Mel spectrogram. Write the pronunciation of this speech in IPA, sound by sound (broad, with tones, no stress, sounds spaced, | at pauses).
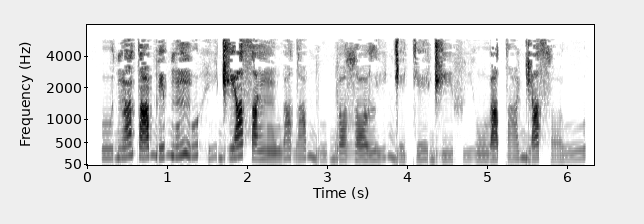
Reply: u˩ d ũ˩˥ tˤ e˩˥ b e˩˥ b ũ˩˥ ŋ u˩˧˩ h i̤˩˧˩ d͡ʒ e˩˥ sˤ i˩ ŋ ũ˩ w ṳ˩˧˩ dˤ ṳ˩˥ b ṳ˩ b u˩ zˤ u˩ l i̤˩˥ ɟ e̤˩ c e̤˩˧˩ d͡ʒ i˩ f i̤˩˧˩ w u˩ tˤ i̤˩˥ ɡ i˩˥ sˤ ṳ˩˥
